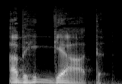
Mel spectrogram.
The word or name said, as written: अभिज्ञात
